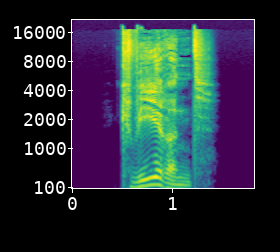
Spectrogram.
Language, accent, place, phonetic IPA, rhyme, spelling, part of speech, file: German, Germany, Berlin, [ˈkveːʁənt], -eːʁənt, querend, verb, De-querend.ogg
- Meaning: present participle of queren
